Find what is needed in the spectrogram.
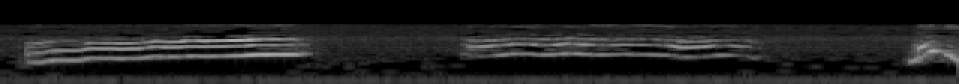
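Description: A woman vocalizing two long held notes. The first slides upward for about two seconds. After a short pause, the second is held at the higher pitch with a slight waver.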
